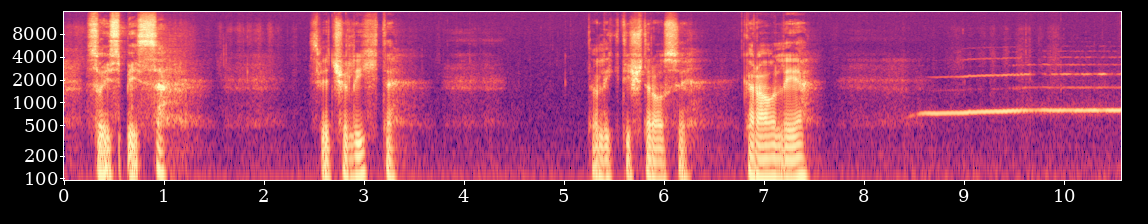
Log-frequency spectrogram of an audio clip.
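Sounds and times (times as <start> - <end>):
speech: 0.2 - 1.3, 2.5 - 3.5, 5.3 - 7.5
train whistle from a railway station: 8.4 - 10.5.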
